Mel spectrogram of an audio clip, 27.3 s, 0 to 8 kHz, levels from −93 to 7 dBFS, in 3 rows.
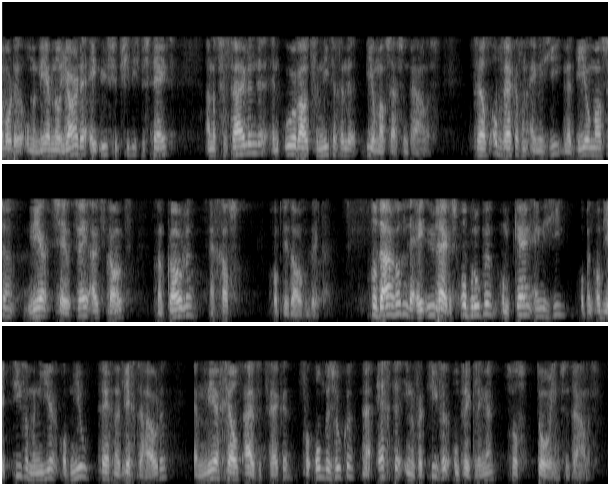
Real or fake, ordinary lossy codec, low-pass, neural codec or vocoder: fake; AAC, 16 kbps; 7.2 kHz; vocoder, 44.1 kHz, 128 mel bands, Pupu-Vocoder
